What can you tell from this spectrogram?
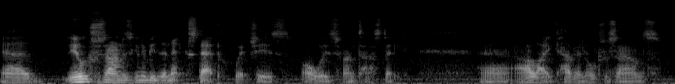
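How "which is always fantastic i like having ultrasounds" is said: low, soft sarcastic tone. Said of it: "I'm being sarcastic".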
